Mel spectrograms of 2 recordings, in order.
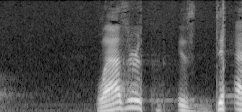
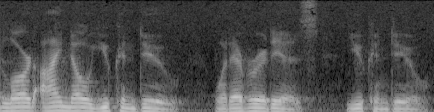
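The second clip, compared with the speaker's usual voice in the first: soft, lower, gentle trust; hushed, tender assurance; 6 semitones lower, 8 dB quieter than usual. Retold or imitated. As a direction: lower and soften into quiet faith. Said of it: "so gently, she said".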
